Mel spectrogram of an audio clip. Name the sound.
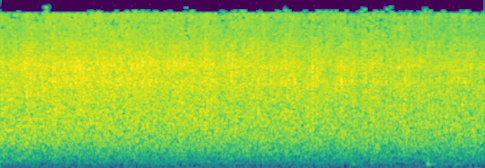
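audience applause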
